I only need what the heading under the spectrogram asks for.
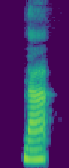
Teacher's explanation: High tone starts at a high pitch and rises very slightly.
